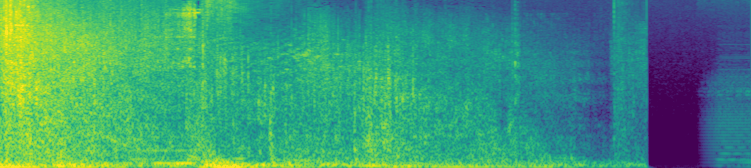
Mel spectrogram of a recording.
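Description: A huge fire roars and rumbles.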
